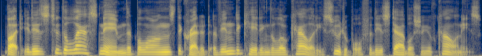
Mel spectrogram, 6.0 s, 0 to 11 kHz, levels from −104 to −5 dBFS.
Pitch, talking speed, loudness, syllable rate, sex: 130 Hz, 210 wpm, -19 LUFS, 6.3 syllables/s, male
